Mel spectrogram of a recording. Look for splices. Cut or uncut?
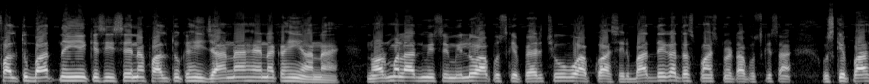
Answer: uncut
